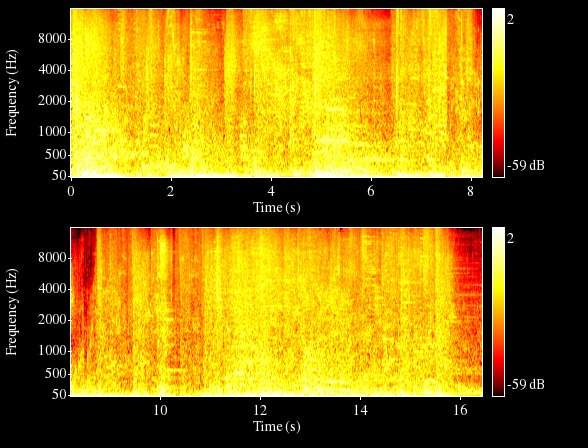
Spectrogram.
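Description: Video game spell effects whoosh and burst during a fight.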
